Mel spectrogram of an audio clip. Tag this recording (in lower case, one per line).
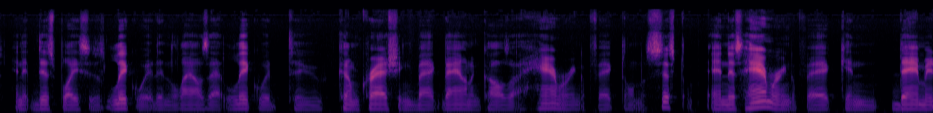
speech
